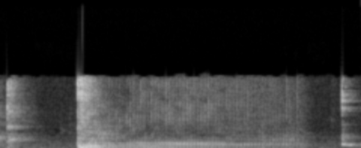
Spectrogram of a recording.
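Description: Beatboxed mouth sounds: a sharp hit about half a second in, then a held pitched note, like a plucked bass string, that fades over about a second and a half.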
